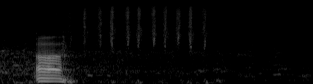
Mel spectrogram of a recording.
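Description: A man claps his hands rapidly.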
